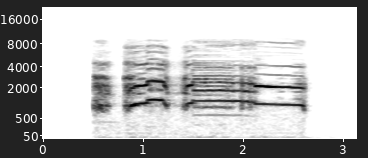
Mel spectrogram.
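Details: A cockerel's single crow of roughly two seconds: a short first syllable, then rising middle parts and a long, level, ringing final note.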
